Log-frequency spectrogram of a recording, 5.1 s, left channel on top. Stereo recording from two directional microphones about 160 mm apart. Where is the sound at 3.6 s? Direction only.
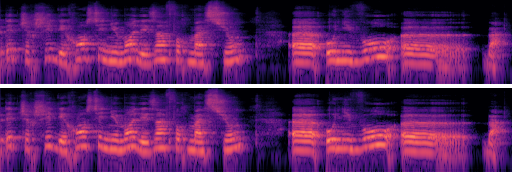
50° right (ahead or behind).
